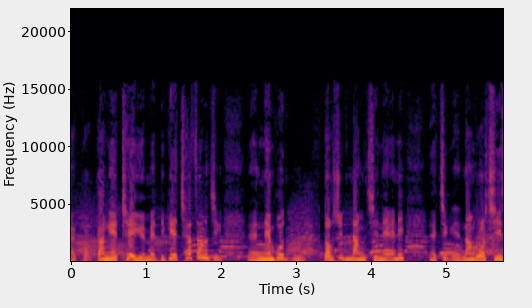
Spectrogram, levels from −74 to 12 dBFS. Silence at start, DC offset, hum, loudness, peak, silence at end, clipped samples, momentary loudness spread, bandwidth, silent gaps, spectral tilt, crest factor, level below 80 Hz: 0 s; under 0.1%; none; -19 LUFS; -6 dBFS; 0 s; under 0.1%; 10 LU; 16 kHz; none; -4.5 dB/octave; 14 dB; -42 dBFS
